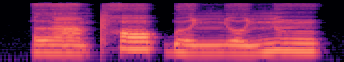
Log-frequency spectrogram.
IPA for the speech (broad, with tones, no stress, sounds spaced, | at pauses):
l ã˨ pʰ ɔ˦ ɓ ʊ˨ ɲ o˨ ɲ ũ˦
